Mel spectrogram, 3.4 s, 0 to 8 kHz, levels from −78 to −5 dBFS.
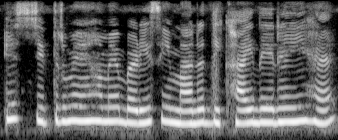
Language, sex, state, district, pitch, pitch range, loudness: Hindi, female, Gujarat, Valsad, 275 Hz, 255-290 Hz, -13 LUFS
